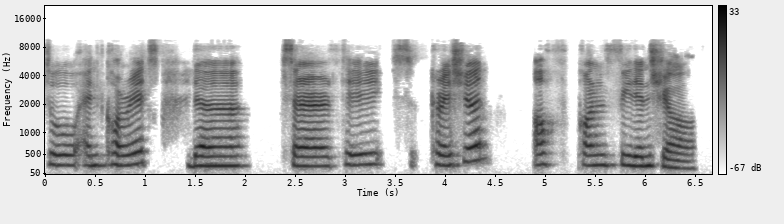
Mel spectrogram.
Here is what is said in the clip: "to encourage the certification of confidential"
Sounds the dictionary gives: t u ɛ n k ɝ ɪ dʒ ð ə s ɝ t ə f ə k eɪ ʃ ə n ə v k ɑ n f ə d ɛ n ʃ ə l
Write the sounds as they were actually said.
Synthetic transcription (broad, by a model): t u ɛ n k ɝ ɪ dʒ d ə s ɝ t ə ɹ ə eɪ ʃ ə n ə f k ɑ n f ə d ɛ n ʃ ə l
